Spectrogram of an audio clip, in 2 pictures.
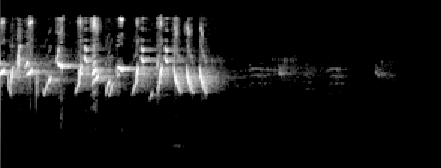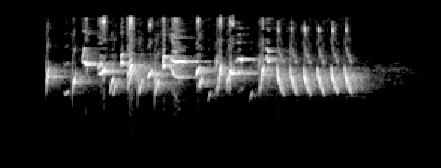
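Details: Authentic Constantine-style song of a European goldfinch from eastern Algeria: two loud bursts of fast liquid twitters and rattling trills, separated by a quiet gap of about one and a half seconds.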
